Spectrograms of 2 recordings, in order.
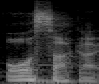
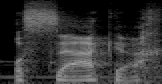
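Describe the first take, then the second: First: It is said with a Japanese accent. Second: It is said with a thick Australian accent. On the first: This is the usual pronunciation. The speaker calls it right. "instead of" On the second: The speaker is not even trying to sound Japanese. The speaker calls it wrong. "it's like"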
